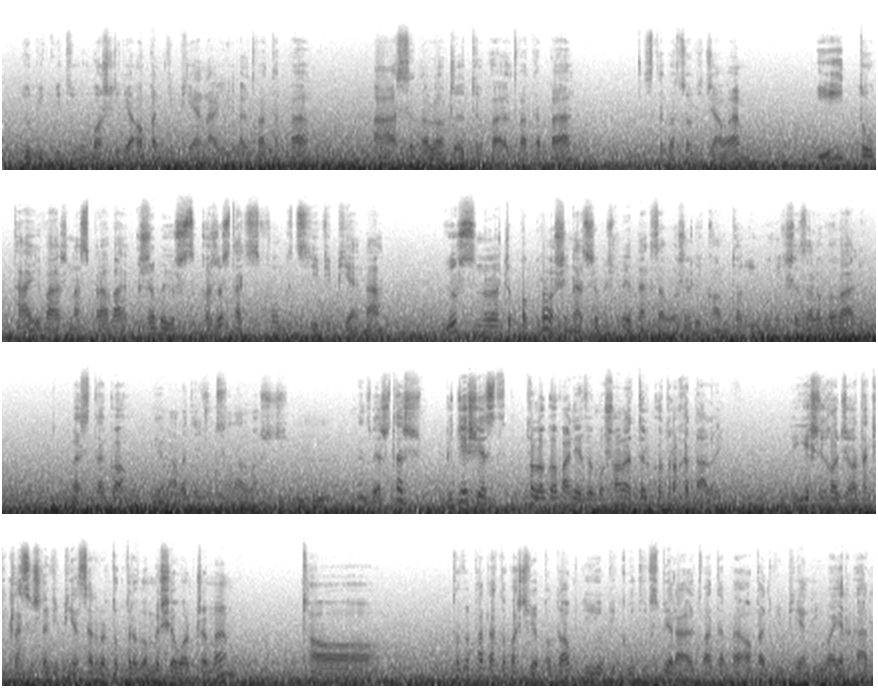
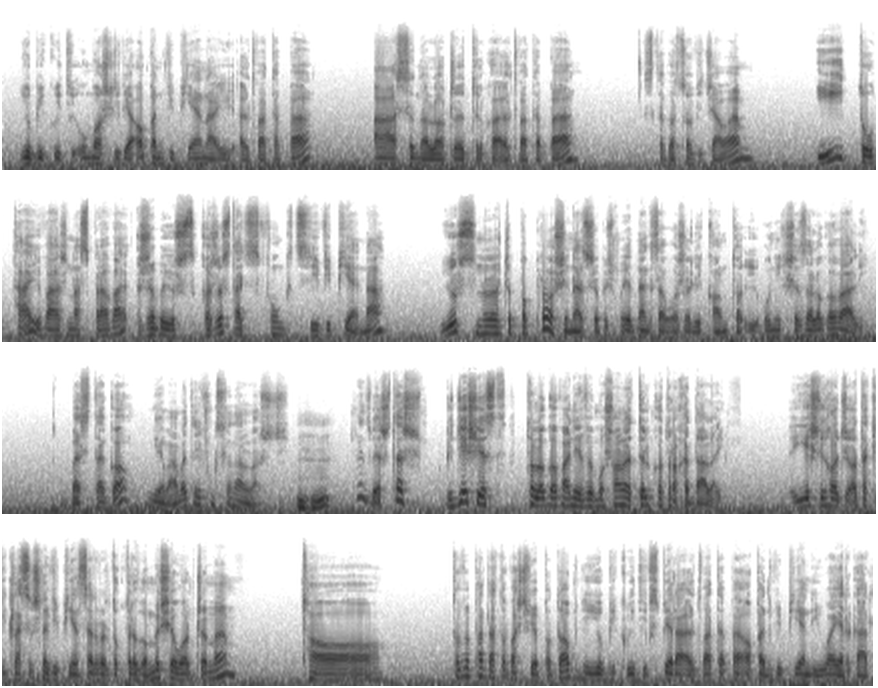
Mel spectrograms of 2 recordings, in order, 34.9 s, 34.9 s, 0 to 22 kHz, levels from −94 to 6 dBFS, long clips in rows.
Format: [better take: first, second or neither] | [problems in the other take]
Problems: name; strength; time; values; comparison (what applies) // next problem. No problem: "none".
second | low rumble; loud; throughout; 4 dB below the speech; faint in the second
